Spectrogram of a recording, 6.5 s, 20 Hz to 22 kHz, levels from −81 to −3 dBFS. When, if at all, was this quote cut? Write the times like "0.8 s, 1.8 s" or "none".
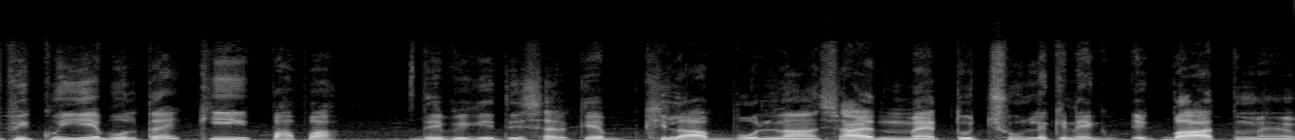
2.1 s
